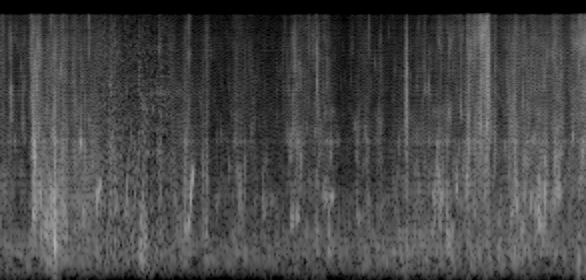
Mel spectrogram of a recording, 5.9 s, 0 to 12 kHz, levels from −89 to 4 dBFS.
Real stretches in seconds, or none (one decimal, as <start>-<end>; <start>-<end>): 1.0-1.7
